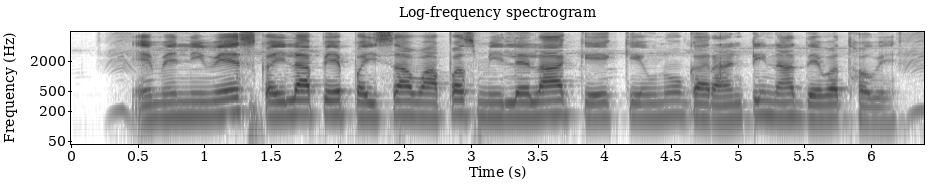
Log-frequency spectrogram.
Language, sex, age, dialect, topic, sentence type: Bhojpuri, male, 18-24, Northern, banking, statement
